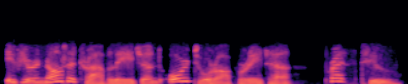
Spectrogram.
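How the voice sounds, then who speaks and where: A recorded phone menu message played down the line, the announcer's voice rising and falling in a lively, polished way. The sound is thin and tinny like a phone line, with no room echo. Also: medium pitch, normal speed. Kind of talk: automated greeting and menu prompts.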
